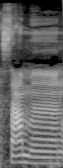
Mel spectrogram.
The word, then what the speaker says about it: salmon: Silent letter tuh kayak ada huruf tapi nggak dibaca teman-teman. Kayak misalnya kemarin aku udah sebutin ya, kayak ikan salmon gitu kan. Kayak di Inggris tuh bacanya salmon, udah gitu Latin tuh bacanya kan laen gitu.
